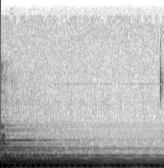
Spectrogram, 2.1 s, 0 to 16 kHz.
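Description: Digital keyboard holding a C6 chord with E in the bass (notes E, C, E, A), struck just before and left to ring, slowly fading.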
